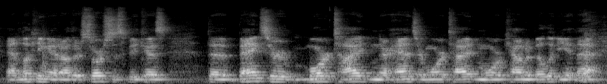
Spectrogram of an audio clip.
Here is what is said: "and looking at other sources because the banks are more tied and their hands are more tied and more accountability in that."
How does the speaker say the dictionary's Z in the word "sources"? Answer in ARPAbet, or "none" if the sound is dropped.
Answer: Z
